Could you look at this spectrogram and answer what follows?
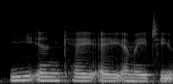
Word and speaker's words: ENKAMAT: And do you think how do you pronounce that? Enkamat? The ENKAMAT, that's in the detail.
